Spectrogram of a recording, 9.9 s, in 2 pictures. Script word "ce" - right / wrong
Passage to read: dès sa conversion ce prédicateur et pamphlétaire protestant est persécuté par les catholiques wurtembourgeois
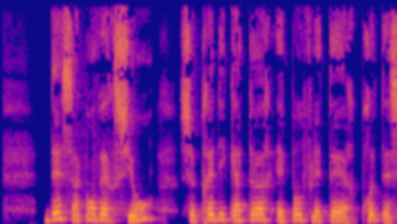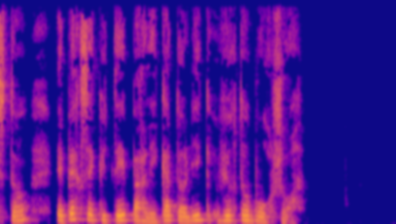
right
